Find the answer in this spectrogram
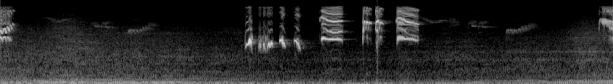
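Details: Orange-headed thrush singing in the morning in 'ngeplong' style as a lure for quiet males: a brief flurry of sharp, buzzy, high notes in the middle, set between quiet stretches with a low background hum.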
